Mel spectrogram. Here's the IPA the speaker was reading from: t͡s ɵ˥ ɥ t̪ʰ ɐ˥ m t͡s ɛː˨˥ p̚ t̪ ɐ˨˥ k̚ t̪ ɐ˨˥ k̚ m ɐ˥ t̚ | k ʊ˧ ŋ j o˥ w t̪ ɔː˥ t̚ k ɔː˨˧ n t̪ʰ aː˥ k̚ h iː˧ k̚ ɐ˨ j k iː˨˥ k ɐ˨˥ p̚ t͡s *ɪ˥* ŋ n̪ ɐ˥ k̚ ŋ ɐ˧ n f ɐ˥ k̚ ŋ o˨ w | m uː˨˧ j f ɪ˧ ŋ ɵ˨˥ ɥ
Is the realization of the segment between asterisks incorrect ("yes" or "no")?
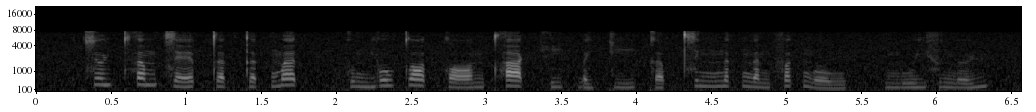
no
